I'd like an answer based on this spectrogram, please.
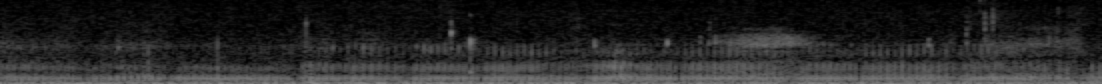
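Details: Small, sweet house cat purring steadily: a low, buzzing rumble of rapid pulses running the whole stretch, with faint scattered clicks and a brief soft higher whoosh partway through.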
